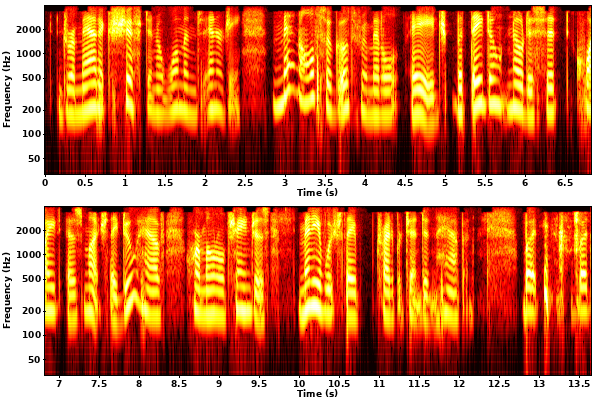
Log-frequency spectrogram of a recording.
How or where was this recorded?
phone line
